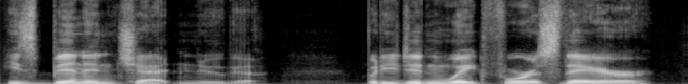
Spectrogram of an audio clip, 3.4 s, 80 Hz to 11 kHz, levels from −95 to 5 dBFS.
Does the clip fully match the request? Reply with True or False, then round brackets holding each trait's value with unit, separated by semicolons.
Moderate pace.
True (190 wpm)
